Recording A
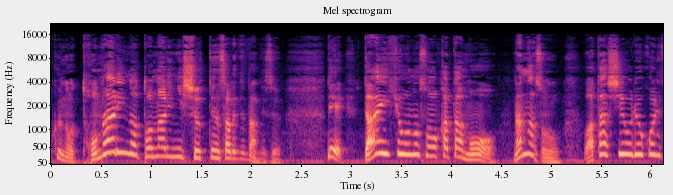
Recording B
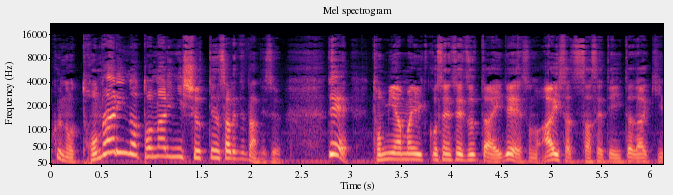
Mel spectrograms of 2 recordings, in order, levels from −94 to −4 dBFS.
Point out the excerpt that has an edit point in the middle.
A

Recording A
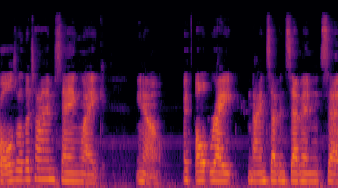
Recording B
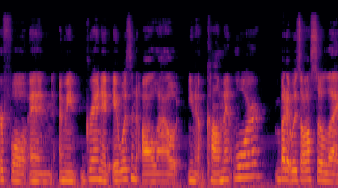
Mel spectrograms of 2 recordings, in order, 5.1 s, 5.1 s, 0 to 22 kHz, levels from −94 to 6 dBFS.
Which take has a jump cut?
A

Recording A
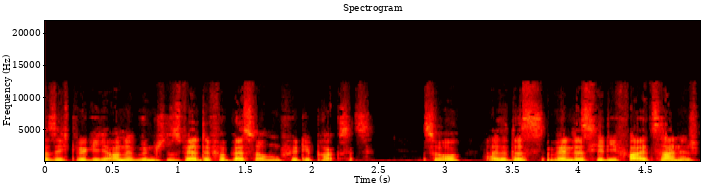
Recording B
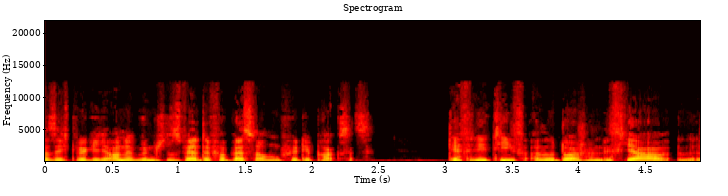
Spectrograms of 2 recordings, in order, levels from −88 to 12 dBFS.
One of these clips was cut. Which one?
A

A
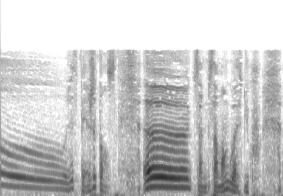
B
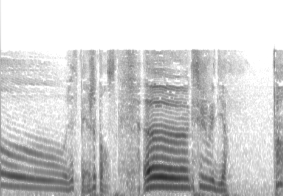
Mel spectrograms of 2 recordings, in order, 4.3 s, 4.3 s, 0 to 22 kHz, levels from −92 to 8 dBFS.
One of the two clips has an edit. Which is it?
A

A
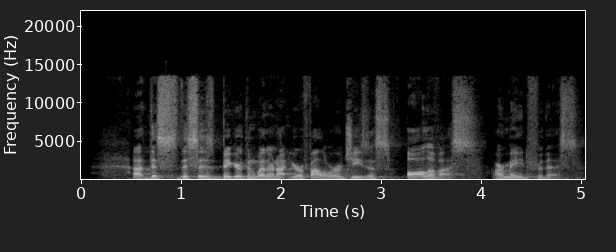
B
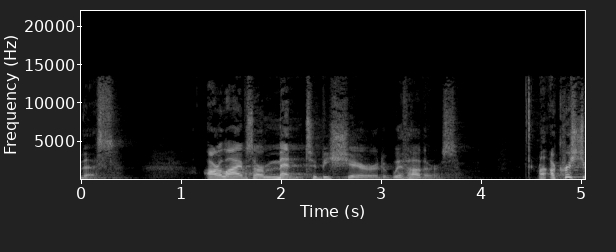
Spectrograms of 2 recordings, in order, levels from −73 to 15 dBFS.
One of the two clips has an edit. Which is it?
A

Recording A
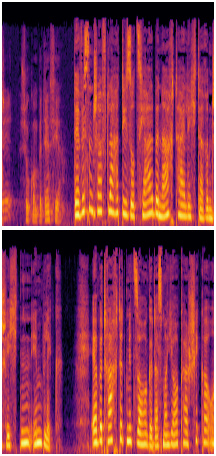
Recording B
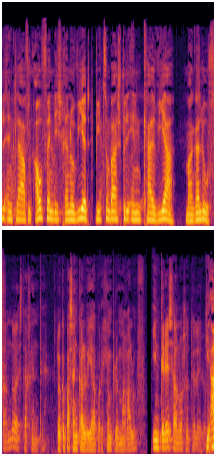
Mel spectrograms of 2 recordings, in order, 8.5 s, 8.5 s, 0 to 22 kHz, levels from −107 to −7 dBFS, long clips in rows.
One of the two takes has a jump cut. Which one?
B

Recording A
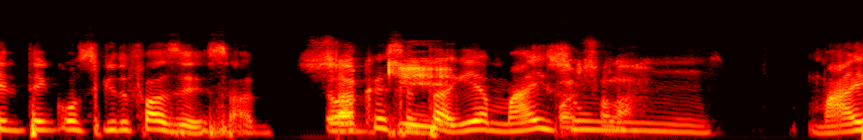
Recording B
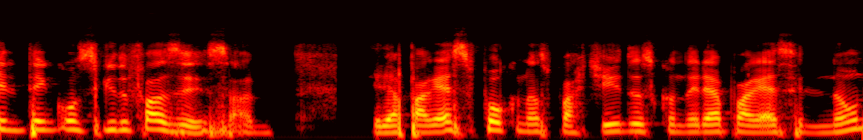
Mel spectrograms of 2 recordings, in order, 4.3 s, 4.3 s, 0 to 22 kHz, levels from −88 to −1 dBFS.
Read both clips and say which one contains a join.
A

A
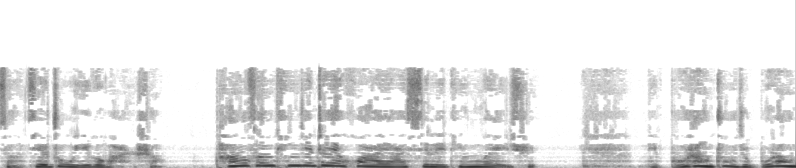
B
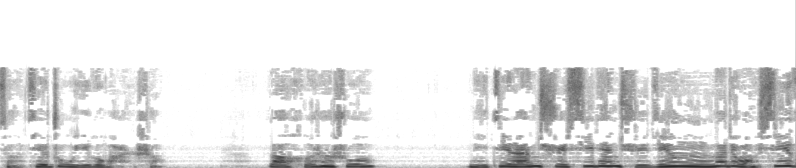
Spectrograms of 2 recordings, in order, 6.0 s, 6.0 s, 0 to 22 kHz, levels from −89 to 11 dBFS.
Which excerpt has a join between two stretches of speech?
A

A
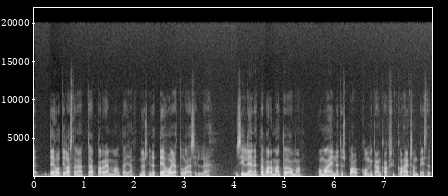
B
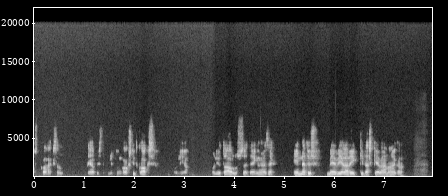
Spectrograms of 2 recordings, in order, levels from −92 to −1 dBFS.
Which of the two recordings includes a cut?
A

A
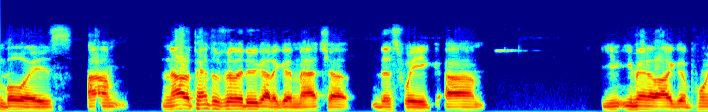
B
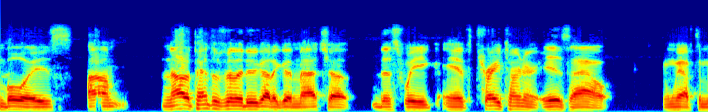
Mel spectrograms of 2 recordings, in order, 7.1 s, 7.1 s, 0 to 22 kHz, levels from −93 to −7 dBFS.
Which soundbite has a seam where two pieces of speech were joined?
B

